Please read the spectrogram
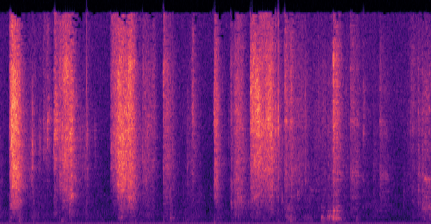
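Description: Rustling and shuffling of a person moving right up against the microphone: several short bursts of cloth-like rustle with a few soft knocks, over a faint steady low hum.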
